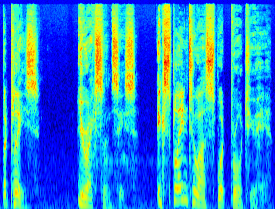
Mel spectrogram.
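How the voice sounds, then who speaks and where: An actor playing a self-satisfied young aristocratic governor in a game, with florid, courtly, theatrical delivery. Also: male voice, fairly high pitch, huge pitch swings, normal speed, a bit bright, no echo, full character voice. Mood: gracious, delighted. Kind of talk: game cutscene acting.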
